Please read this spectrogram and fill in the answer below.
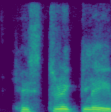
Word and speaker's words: historically: striped bass are both historically and the most Historically, remember, A-L-L-Y, Historically. S-A is silent. Historically.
